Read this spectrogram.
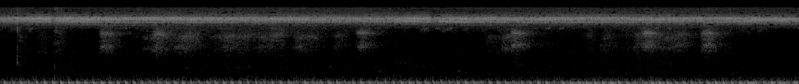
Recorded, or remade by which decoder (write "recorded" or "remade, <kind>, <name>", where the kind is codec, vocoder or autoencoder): recorded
